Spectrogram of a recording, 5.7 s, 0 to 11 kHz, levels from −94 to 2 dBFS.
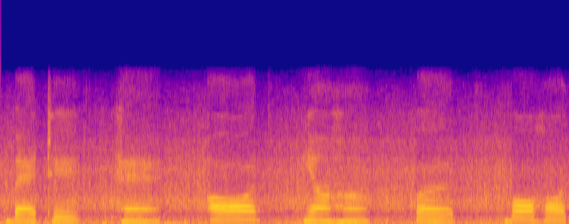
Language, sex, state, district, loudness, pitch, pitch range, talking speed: Hindi, female, Chandigarh, Chandigarh, -14 LUFS, 215 Hz, 205-225 Hz, 65 wpm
